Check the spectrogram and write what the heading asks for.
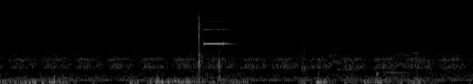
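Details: A single short electronic beep in a quiet room as a high-power deep-tissue physiotherapy laser machine for back pain is started after setting treatment time; device start beep.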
